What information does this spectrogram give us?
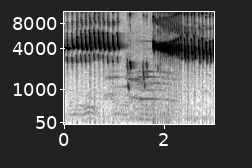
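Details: Caged White-rumped shama in a tutor recording, giving a 'tembakan' fill: a quick high rattle, a short break of scattered whistled notes, then a denser, louder rattle that gradually drops in pitch.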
